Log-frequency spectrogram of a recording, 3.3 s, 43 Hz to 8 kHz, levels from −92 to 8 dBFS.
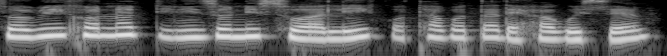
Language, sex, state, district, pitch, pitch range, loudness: Assamese, female, Assam, Kamrup Metropolitan, 250 Hz, 230-275 Hz, -13 LUFS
